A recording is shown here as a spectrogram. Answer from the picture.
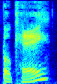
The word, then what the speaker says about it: bokeh: Oh, it's pronounced bokeh? – Is the aesthetic quality of the blur produced in the out-of-focus parts of an image produced by a lens. – Wow. – Like a bouquet of flowers.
